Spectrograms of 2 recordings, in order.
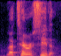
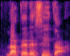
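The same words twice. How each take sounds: First: The name is said with an American accent. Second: The name is said with a Spanish accent.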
